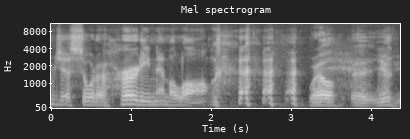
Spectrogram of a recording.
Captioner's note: laughs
